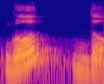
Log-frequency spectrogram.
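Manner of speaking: গদ্য said as "গোদ্দো", with a doubled দ; model pronunciation. Shown as a demonstration. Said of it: "গদ্য হয়ে যাচ্ছে কি?".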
